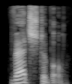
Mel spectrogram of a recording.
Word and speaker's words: vegetable: The vowel immediately after a stressed syllable is sometimes not pronounced. Average. Different. Separate. Comfortable. Interesting. Vegetable.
